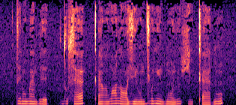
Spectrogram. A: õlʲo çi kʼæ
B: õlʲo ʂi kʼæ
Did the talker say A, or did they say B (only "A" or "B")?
A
